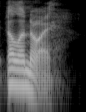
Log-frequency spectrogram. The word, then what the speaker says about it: Illinois: states of Iowa and Illinois, Davenport and Bettendorf, and southeastern Iowa and Rock Island, Moline, and East Moline in northwestern Illinois. – It's pronounced Illinois.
